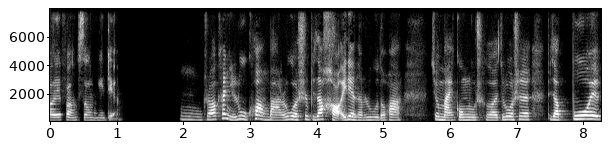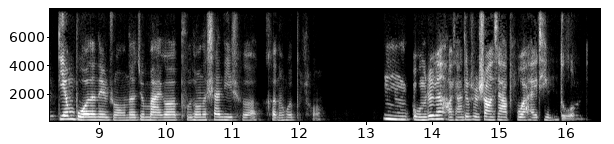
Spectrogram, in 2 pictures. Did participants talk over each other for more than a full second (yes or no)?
no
